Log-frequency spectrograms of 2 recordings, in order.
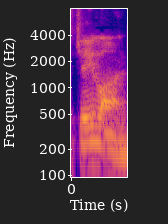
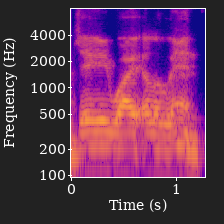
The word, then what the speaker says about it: Jaylon: My full first name is Jaylon, Jaylon. And growing up, no one had that name. Now you can see it's out there, but people still mispronounce it. They mispronounce that O in there like it's a Y and say Jalen, or like it's an E.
